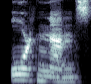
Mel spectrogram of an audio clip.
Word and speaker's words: ordnance: Okay, here the questions are, how many pounds of ordnance could the Avenger carry up? And what kind of plane was sent to rescue the three-seater Avenger? Yes? What is this word, ordnance? Ordnance, do you know?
